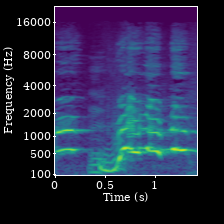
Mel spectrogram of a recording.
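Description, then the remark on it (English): A human voice imitates a dog watching the State of the Union on TV, giving a drawn-out, whiny whimper with a quick rising yip in the middle, fairly loud, about a second and a half long. “No, the interesting part of it, I saw the cat and the dog watching the State of the Union. They was like this.”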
